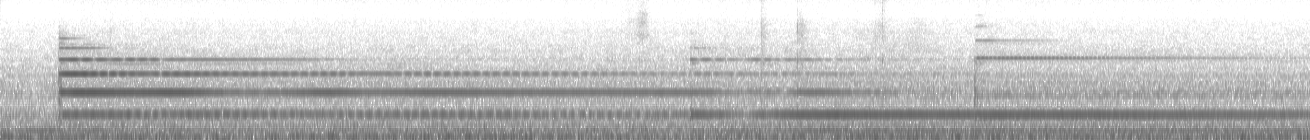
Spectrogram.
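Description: Tibetan singing bowl held on the palm and struck with a mallet about a second in, ringing with a long, slowly fading tone and several overtones. It is struck twice more, about halfway and near three-quarters through; the last strike brings in a second, slightly lower note.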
